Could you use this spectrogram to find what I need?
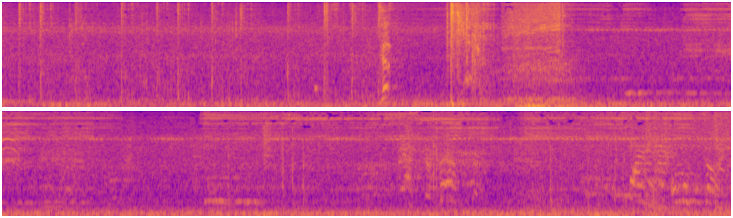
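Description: Footsteps patter quickly across a rooftop.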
